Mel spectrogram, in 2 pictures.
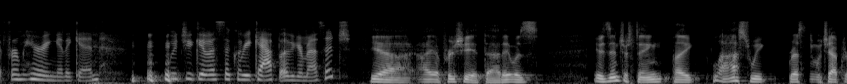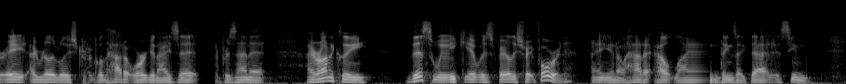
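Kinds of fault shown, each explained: Burst of packet loss: at 6.30 to 6.38 s, 8.02 to 8.11 s and 12.89 to 12.98 s, a run of lost packets left gaps of about 60 to 80 ms. The receiver stretched the last sound into a fading buzz or hiss, and the audio then picks up further along, with that stretch missing.
Short concealed packet loss: at 9.31 to 9.37 s, between "eight I really really" and "how to organize it", about 40 ms failed to arrive in time. The decoder bridged it with a continuation of the preceding sound and then blended back, leaving a brief smear.
Long network dropout: at 10.45 to 10.63 s, after "how to organize it" and before "to present it", the sound hangs on and fades to near silence. At 15.36 to 15.59 s, between "you know how to" and "and things", a 200 ms held buzz or hiss fades out. Both likely reflect a stall in arriving audio, with the lost portion never played.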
